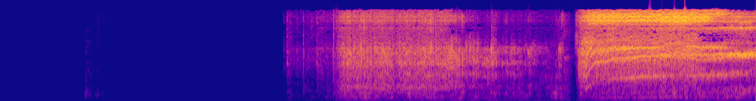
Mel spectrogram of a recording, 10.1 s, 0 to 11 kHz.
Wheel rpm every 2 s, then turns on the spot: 0, 0, 10, 50, 200.
4-6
